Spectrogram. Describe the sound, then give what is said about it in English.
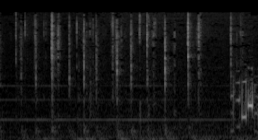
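Fingers tap on a computer keyboard in a quiet, irregular patter of light clicks, faint overall, with a brief electronic tone near the end. “At the Riveras, Sky types.”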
